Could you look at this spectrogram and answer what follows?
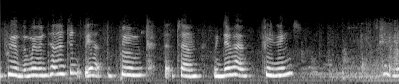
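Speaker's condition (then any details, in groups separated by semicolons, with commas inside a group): Cerebral palsy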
